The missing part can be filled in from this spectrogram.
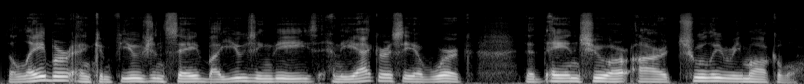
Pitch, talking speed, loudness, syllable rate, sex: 135 Hz, 140 wpm, -16 LUFS, 4.8 syllables/s, male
